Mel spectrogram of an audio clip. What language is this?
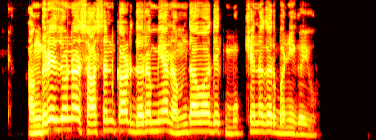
Gujarati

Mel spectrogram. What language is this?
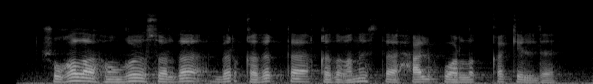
Bashkir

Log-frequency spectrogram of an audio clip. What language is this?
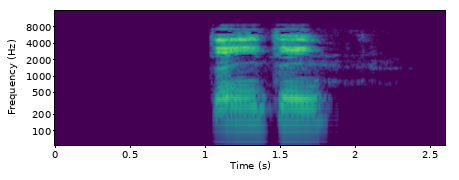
Mokpwe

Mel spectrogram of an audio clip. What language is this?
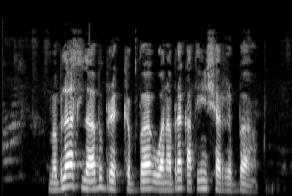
Tigre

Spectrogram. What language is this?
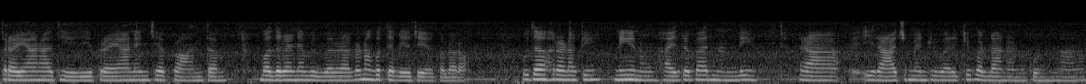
Telugu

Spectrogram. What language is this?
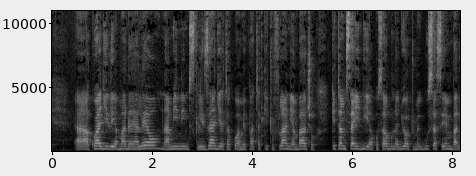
Swahili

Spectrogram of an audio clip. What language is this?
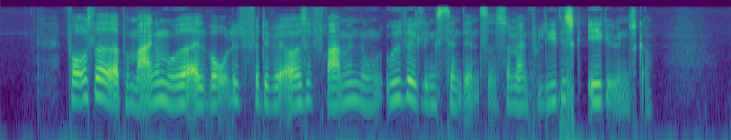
Danish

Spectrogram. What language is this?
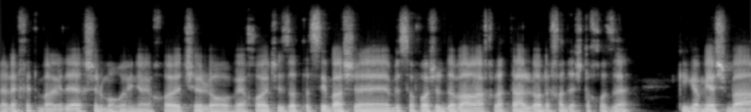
Hebrew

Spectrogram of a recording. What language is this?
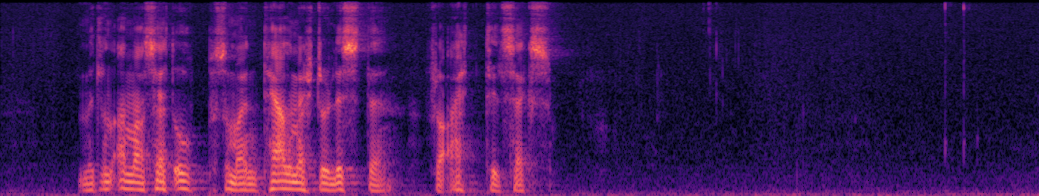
Faroese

